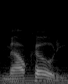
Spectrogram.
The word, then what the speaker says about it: Meikodaj: It's Mal Cody, and that doesn't sound like too strange of a name, but it's spelled Meikodaj.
